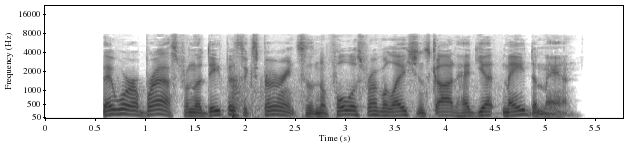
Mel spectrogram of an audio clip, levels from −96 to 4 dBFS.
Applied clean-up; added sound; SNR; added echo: none; Gunshot, gunfire; 13 dB; none.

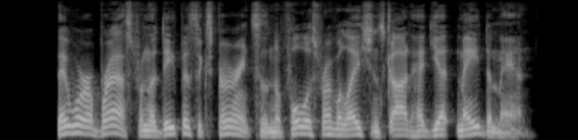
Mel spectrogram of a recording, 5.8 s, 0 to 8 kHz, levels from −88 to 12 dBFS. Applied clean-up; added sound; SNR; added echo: none; none; none; none.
